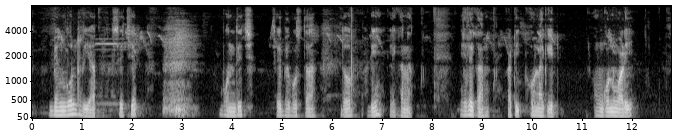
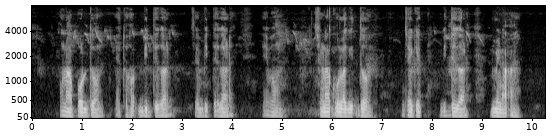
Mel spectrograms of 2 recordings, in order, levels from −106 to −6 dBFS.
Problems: none marked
